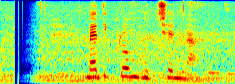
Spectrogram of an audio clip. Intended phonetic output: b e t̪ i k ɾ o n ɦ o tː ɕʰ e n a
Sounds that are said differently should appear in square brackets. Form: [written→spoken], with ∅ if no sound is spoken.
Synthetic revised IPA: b [e→ɛ] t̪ i k ɾ o [n→m] ɦ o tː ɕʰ e [n→nː] a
